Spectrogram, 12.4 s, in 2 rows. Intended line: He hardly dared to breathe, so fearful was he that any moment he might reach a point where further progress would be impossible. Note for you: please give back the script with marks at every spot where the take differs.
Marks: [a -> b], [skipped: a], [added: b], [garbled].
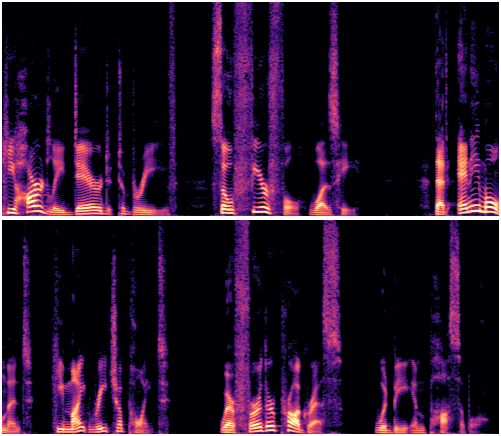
He hardly dared to breathe, so fearful was he that any moment he might reach a point where further progress would be impossible.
